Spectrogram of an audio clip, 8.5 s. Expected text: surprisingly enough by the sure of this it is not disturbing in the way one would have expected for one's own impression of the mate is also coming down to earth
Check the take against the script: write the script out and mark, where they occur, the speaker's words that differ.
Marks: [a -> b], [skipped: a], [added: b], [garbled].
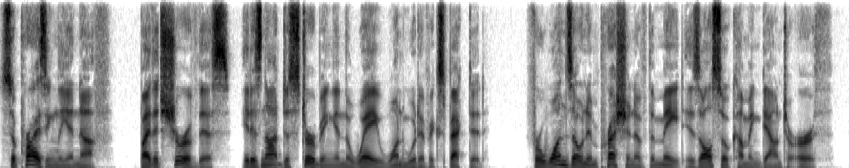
surprisingly enough by the sure of this it is not disturbing in the way one would have expected for one's own impression of the mate is also coming down to earth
